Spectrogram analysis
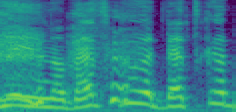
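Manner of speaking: laughing loudly through the words. Real, not acted. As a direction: laugh it out, amused. Host laughing at guest's remark.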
